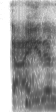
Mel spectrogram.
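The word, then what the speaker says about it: chiral: चिराल है ही नहीं वो. चिराल नहीं है वो. चिराल क्या है वो? चिराल नहीं है, कायरल है, कायरल.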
